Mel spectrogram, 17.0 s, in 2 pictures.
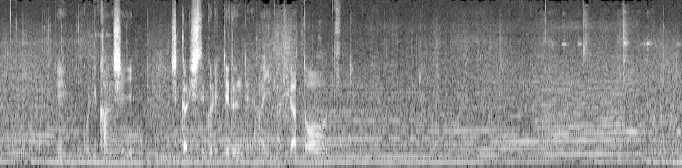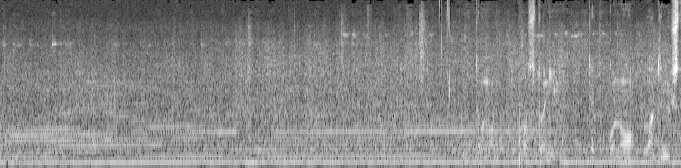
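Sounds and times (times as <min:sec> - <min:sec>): race car engine from cabin: 0:00.0 - 0:17.0.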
